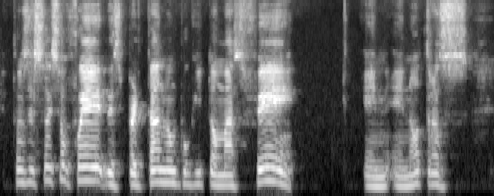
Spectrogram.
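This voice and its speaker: The recording is very clean with a silent background. A man speaks with ordinary pitch variation. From Mexico City. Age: 60s. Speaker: interviewee on UFO and paranormal topics. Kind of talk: interview testimony. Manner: hesitant, with frequent fillers.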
